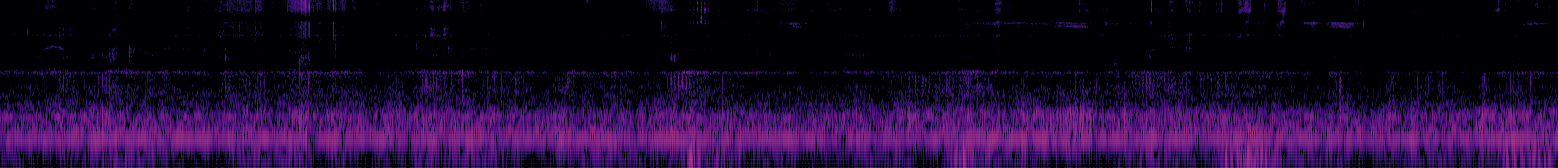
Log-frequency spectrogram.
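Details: Domestic cat purring steadily, a strong low vibrating rumble held without pause, with light rustling and small clicks scattered through.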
